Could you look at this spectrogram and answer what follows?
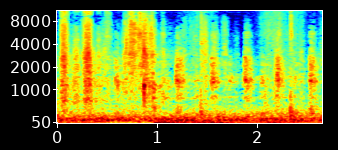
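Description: Dogmeat, the dog in the video game Fallout 4, pants steadily in short rapid huffs, close up and continuous throughout, with no voices.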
